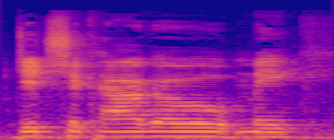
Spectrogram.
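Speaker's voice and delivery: ordinary talk, nothing marked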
